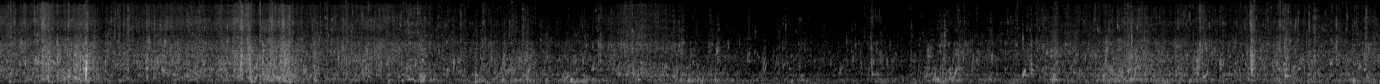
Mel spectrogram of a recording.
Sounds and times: lake 0:00.0 - 0:13.8

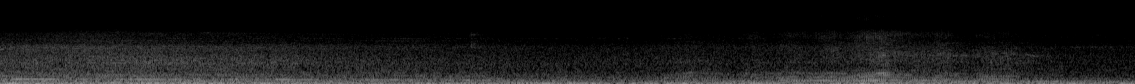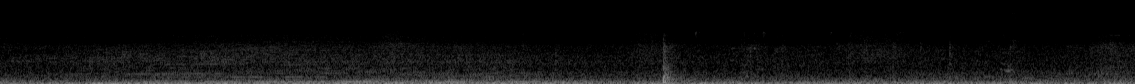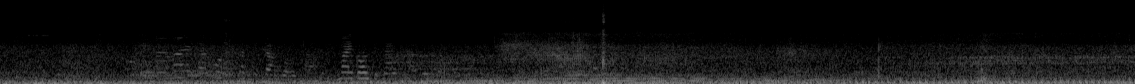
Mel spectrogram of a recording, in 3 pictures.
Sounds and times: Pedestrians 0:00.0 - 0:34.0
Traffic Sound 0:00.0 - 0:34.0
Construction site sounds 0:13.9 - 0:34.0

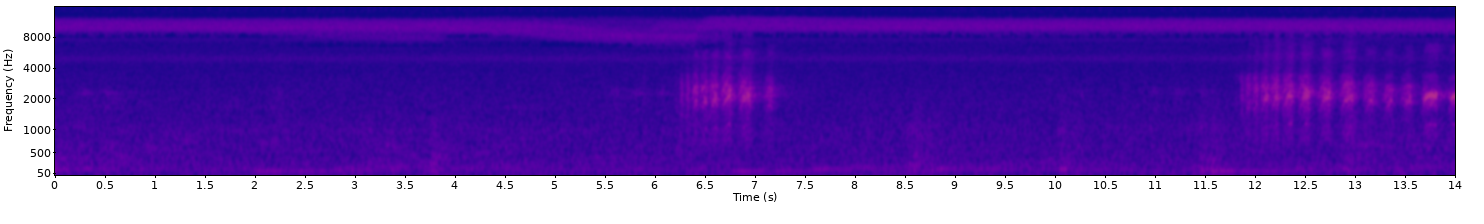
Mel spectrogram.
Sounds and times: Birds singing in the ground 0:00.0 - 0:01.0
Birds singing in the ground 0:04.9 - 0:07.8
Birds singing in the ground 0:10.8 - 0:14.0

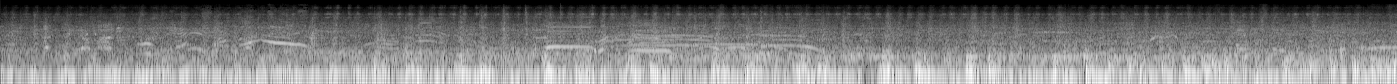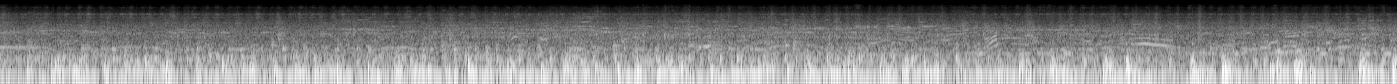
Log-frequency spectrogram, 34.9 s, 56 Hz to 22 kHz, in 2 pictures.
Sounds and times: chanting 0:00.0 - 0:34.9
chatter 0:00.0 - 0:34.9
cheers 0:00.0 - 0:34.9
children 0:00.0 - 0:34.9
parade bands 0:00.0 - 0:34.9
yelling 0:01.0 - 0:11.1
whistles 0:13.0 - 0:31.4
yelling 0:14.0 - 0:34.9

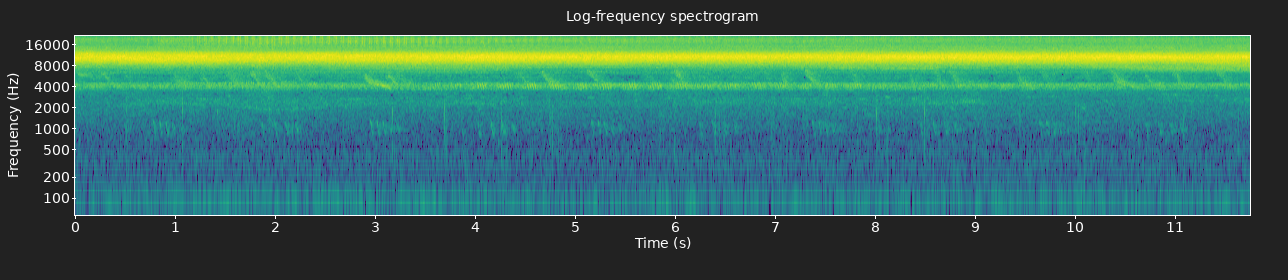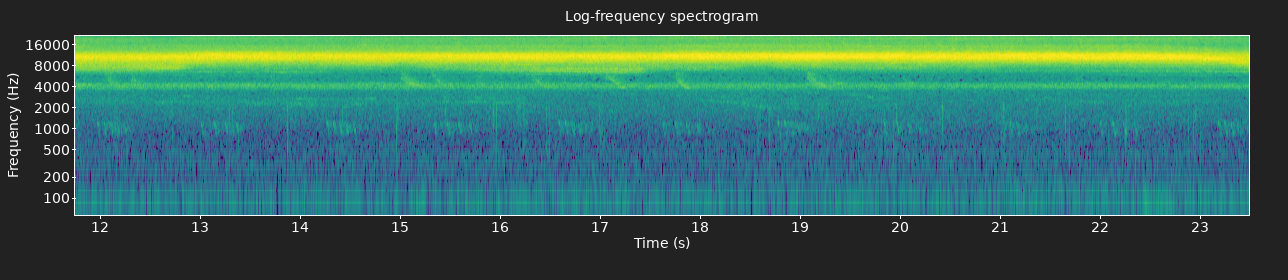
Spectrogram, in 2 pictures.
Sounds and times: Cicadas 0:00.0 - 0:23.4

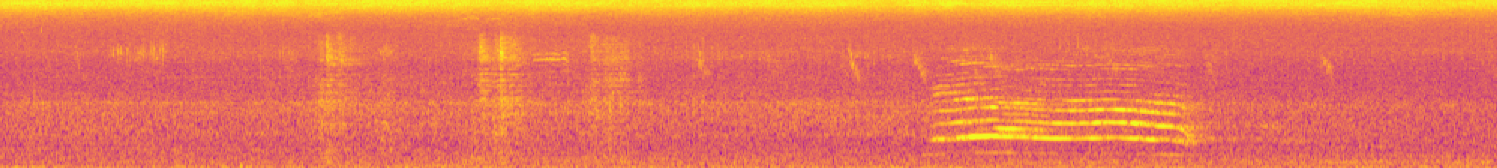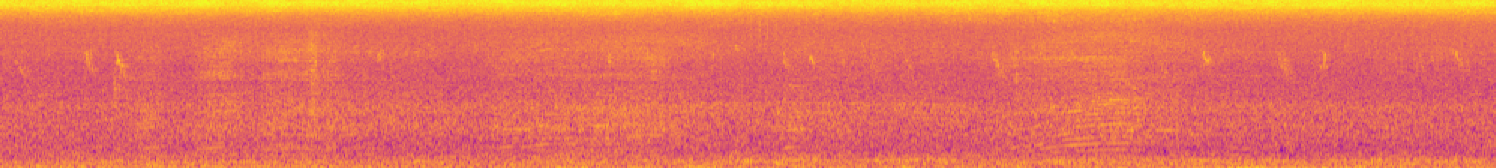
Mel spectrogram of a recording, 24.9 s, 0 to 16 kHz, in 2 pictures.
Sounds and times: lawn mower 0:12.2 - 0:24.7

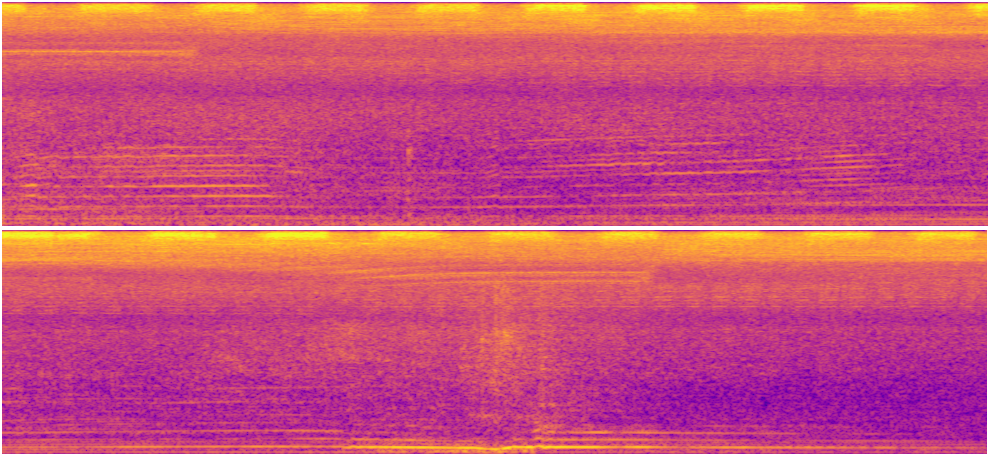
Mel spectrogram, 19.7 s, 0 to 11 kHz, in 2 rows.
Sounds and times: Insects sounds 0:00.0 - 0:19.7
Traffic Sound 0:00.0 - 0:19.7

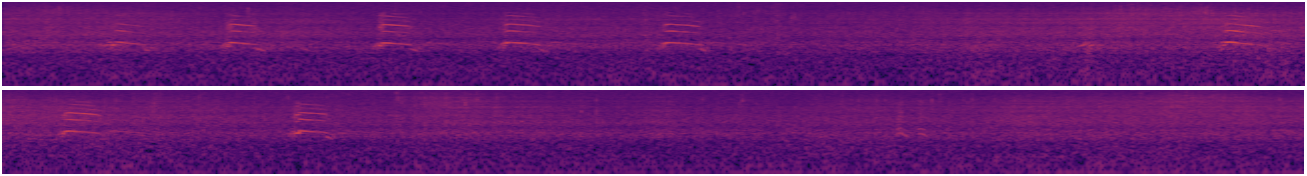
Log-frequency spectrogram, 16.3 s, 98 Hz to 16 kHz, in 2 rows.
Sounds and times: fishing boats leaving and entering the harbour 0:00.0 - 0:16.2
waves 0:00.0 - 0:16.2
herring gull calls 0:00.6 - 0:01.7
herring gull calls 0:07.6 - 0:08.9
herring gull calls 0:09.9 - 0:10.3

